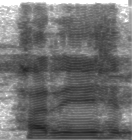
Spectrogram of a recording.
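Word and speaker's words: हरेः: How do you pronounce it? Harehe. Because after A is Visarga is coming.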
